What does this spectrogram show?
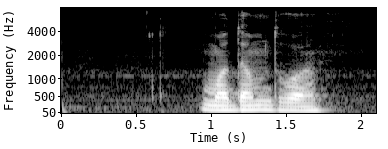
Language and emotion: Russian, neutral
